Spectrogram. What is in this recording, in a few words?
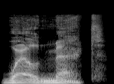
Well Met, Maghar Orc Military Guard, M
